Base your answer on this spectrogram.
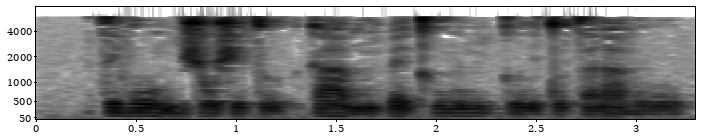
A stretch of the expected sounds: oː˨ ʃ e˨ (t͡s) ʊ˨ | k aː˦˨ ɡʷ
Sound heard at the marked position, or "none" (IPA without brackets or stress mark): t͡s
